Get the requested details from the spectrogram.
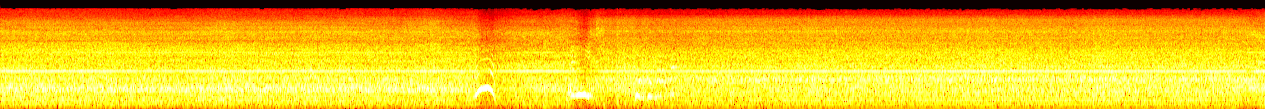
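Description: A hair dryer blows with a steady whooshing roar.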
